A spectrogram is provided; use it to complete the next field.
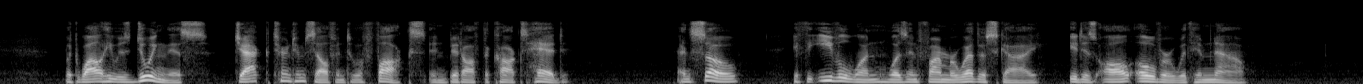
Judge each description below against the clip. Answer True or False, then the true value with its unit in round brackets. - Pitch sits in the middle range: False (110 Hz)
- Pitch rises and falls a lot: False (3.4 semitones)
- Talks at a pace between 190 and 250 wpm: False (155 wpm)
